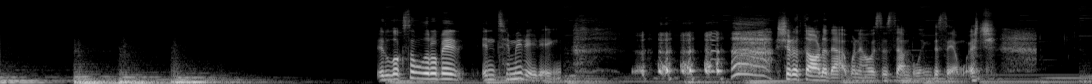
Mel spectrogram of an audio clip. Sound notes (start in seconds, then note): 6.4 laughing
